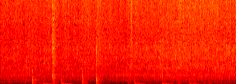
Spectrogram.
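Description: Tuna filling with onion and diced bell peppers sizzling steadily in a non-stick wok, with a spatula stirring and knocking against the pan several times in the first couple of seconds.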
